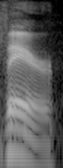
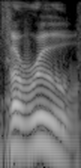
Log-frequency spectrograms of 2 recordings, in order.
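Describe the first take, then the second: First: The name is said with an English-style pronunciation. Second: The name is said with a French-style pronunciation. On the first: This is the version used locally. The speaker calls it wrong. "that's what he's telling people in Pitt to pronounce it as" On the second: This is the original version of the name. The speaker calls it right. "Embrace your French-Canadian roots. Tell us how it's really pronounced"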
